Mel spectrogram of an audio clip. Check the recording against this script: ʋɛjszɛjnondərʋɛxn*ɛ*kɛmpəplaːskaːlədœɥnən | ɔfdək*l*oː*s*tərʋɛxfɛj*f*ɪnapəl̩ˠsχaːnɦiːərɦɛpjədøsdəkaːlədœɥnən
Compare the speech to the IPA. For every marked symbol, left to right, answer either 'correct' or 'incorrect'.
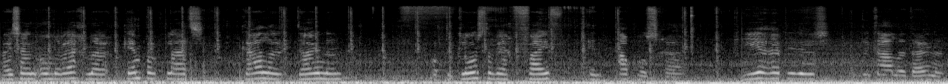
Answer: incorrect: a, correct, correct, correct

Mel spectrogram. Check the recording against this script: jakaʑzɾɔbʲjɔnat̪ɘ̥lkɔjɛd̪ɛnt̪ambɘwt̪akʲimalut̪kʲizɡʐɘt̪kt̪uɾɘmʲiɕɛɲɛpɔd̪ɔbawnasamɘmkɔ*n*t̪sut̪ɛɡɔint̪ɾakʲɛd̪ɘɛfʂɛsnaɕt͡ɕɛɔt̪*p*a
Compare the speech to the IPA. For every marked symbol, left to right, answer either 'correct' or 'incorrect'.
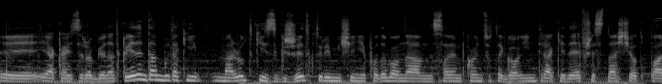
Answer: incorrect: ɲ, correct

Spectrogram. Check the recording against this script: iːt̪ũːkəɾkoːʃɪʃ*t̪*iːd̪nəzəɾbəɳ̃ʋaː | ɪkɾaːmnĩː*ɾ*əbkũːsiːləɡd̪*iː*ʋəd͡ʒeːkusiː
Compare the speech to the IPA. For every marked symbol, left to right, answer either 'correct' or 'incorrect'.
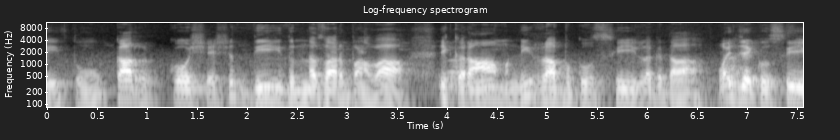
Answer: incorrect: d̪, correct, incorrect: aː

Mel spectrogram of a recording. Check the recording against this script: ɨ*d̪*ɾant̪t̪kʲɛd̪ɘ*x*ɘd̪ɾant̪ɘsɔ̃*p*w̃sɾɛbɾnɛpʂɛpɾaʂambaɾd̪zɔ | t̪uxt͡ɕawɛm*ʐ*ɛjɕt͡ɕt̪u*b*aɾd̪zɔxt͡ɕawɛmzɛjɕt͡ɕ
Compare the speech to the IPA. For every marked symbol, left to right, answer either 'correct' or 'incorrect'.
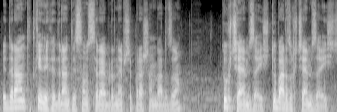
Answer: correct, correct, incorrect: none, incorrect: z, correct

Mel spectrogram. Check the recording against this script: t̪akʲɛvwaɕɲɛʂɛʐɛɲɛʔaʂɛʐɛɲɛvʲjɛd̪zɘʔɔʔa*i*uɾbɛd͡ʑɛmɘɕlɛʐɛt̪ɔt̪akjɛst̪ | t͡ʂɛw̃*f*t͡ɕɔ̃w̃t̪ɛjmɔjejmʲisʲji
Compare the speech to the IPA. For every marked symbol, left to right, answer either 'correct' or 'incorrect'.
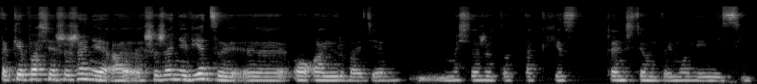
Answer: incorrect: j, incorrect: ɕ

